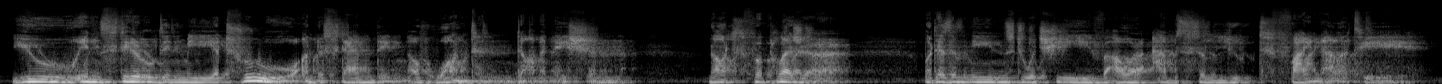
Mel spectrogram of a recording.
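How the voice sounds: A man does a put-on character voice, low in pitch and full of vocal fry. He speaks slowly with lively intonation.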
